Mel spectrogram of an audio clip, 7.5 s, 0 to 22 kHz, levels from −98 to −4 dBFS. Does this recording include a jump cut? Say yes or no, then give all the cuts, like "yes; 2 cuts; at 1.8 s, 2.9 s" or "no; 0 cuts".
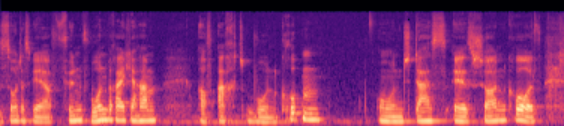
no; 0 cuts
